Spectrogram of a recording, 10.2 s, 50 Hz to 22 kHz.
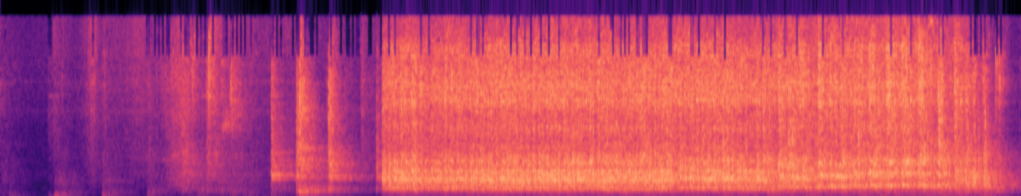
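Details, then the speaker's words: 1975 Honda Goldwing GL1000 stored 25+ years, gas in plug holes: weak cranking bursts then steady hard churn about four beats a second that nearly catches but doesn't; tank outlet clogged, no fuel on reserve or on; fuel starvation no-start. "So it looks like we weren't getting any gas when it's on reserve or on. Just gonna blow through here quick. Seems like it's pretty clogged up here."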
